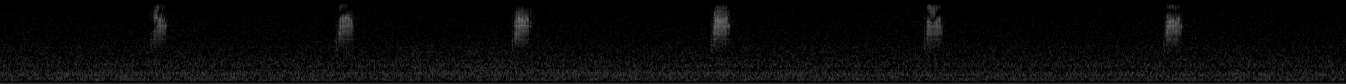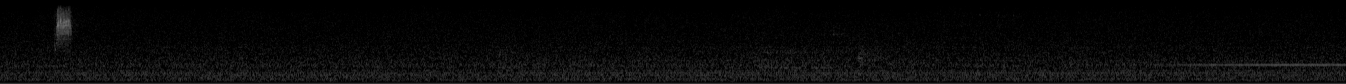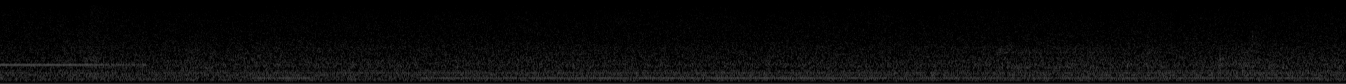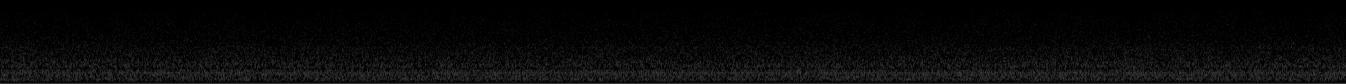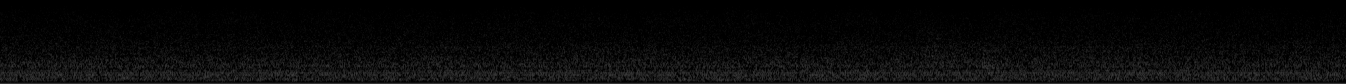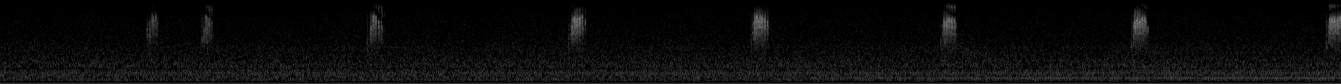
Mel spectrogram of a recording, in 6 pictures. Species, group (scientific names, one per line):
Chorthippus brunneus
Orthoptera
